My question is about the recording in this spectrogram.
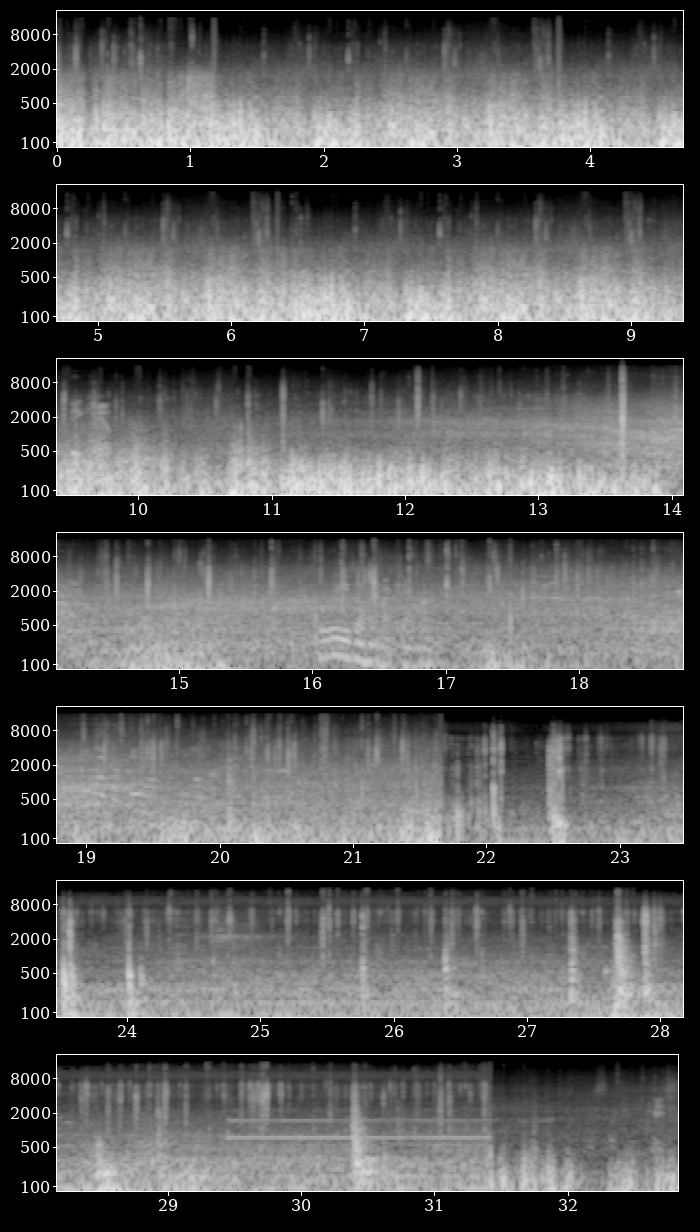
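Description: Gusty wind buffeting the microphone with crackles for about the first half, then easing off. In the last third a vehicle's engine idles with a steady low hum.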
